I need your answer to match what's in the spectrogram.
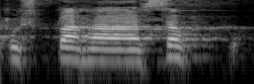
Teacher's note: విసర్గ పకారం అవుతుంది గాలితో ఊదినట్టు గాలి ఊదినట్టుగా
